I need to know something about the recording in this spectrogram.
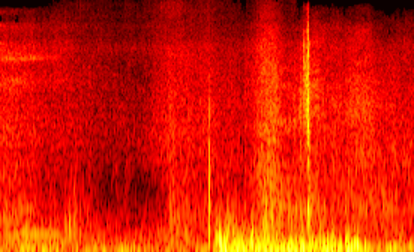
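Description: Wind buffeting the microphone as a low rumble. It is loudest for about a second and a half after the midpoint, with one sharp click about three seconds in.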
